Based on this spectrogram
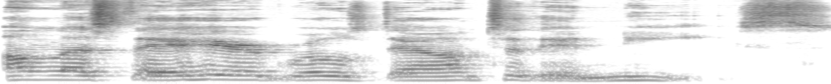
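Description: Against a quiet background, a woman with a medium pitch speaks at a fairly slow pace with ordinary pitch variation. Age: 60s. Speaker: YouTuber giving hair and wig tips; YouTuber giving hair. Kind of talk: casual video tutorial. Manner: animated. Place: kitchen. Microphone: webcam.

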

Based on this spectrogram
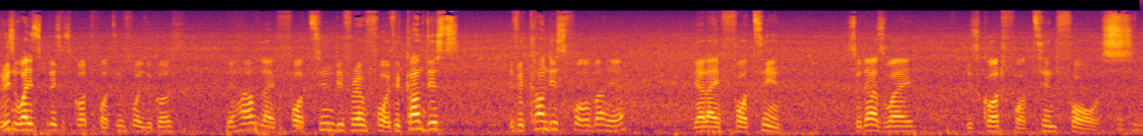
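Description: With long, frequent pauses, the speech moves at a moderate pace with ordinary pitch variation, the sound dry with no echo and the background noise noticeable. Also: man, fairly high pitch for a man. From Nigeria. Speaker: travel vlogger. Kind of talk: vlog narration; haggling. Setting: outdoors. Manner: animated. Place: waterside. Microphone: phone near.

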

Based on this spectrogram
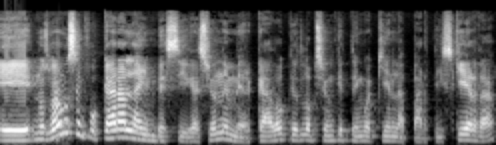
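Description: In a Mexican accent, the speaker talks at a very fast pace with hardly any pauses, an animated tone and lively intonation against a quiet background. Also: man, fairly high pitch for a man. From Mexico. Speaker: digital marketing youtuber. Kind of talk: tutorial.

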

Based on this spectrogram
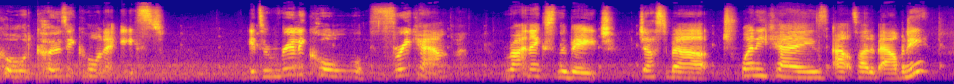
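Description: A woman at a fairly slow pace, ordinary pitch variation, over noticeable background noise. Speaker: travel vlogger. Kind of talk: casual vlog chat. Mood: upbeat, hopeful. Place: car. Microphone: phone near.

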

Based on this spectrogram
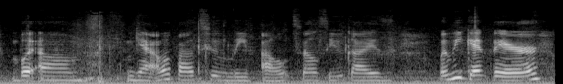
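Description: Against faint music in the background, a woman speaks at a fairly slow pace with ordinary pitch variation and big swings in loudness, in a dry sound with no echo. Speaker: vlogger. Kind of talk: casual vlog chat. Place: car. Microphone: phone near.

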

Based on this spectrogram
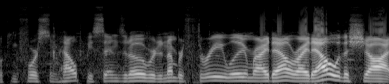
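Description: A man's fairly high-pitched voice with a bright, sharp tone, a moderate pace, and a dry sound with no echo. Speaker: play-by-play announcer; play-by-play commentator. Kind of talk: live commentary. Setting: arena broadcast. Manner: animated. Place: stadium.

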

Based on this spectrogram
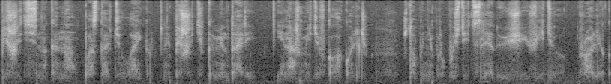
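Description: A man whispers at a fairly slow pace. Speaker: ASMR channel host. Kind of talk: ASMR roleplay address to a loved one. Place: home room.

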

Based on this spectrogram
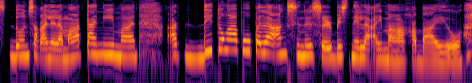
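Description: A woman speaks at a high pitch and a fairly quick pace. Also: dry, close sound with no echo. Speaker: vlogger. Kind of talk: vlog narration. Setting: outdoors.

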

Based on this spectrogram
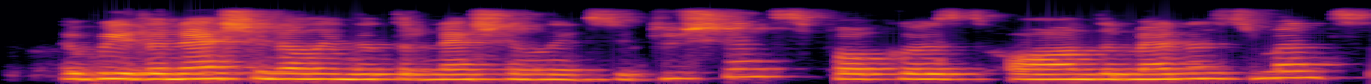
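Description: Audible room echo against a quiet background. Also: woman. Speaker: presenter. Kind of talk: brief organisation description. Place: home room. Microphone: video call.

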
